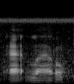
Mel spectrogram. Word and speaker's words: atlatl: against the flow and seems like most folks say at atlatl because it rolls off the tongue easier is that a couple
